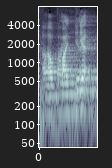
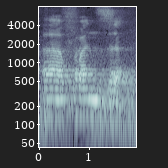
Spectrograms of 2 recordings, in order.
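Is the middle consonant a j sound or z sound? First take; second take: j sound; z sound. First: The middle consonant is a j sound. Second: The middle consonant is a z sound. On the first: The speaker calls it wrong. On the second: The speaker calls it right.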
